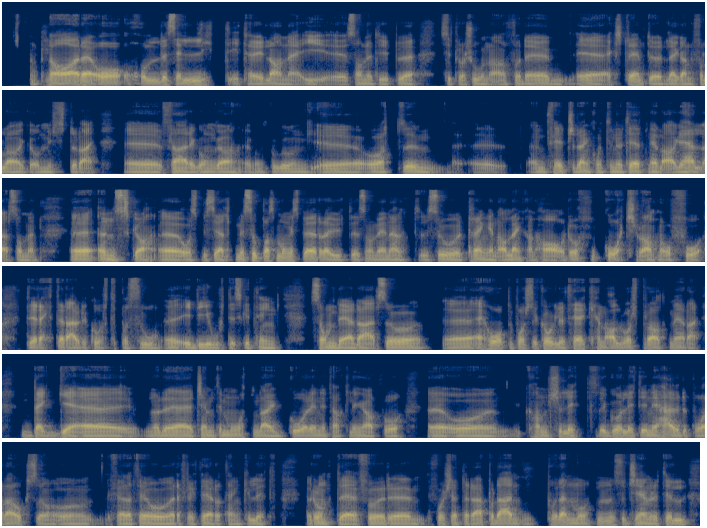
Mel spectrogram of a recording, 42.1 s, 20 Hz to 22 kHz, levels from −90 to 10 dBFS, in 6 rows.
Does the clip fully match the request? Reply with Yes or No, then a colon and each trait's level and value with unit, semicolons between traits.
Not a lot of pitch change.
Yes: narrow, 1.6 semitones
